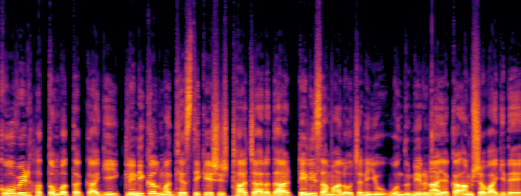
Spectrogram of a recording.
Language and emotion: Kannada, neutral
